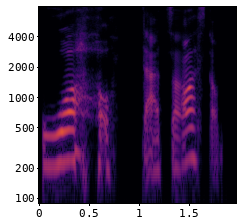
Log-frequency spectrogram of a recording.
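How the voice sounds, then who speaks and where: A woman voicing a curious, excitable little alligator hatchling in a storybook, asking things in an eager, wide-eyed way. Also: medium pitch, takes it slowly, gravelly, no echo, clean studio sound, heavily acted. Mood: amazed.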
